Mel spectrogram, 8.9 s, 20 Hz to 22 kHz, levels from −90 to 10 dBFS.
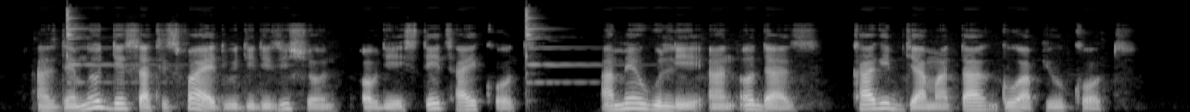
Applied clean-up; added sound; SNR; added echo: none; Chink, clink; 17 dB; none.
